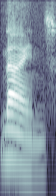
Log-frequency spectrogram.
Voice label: "nines", Dealer's Speech; PowerPOKER Demo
